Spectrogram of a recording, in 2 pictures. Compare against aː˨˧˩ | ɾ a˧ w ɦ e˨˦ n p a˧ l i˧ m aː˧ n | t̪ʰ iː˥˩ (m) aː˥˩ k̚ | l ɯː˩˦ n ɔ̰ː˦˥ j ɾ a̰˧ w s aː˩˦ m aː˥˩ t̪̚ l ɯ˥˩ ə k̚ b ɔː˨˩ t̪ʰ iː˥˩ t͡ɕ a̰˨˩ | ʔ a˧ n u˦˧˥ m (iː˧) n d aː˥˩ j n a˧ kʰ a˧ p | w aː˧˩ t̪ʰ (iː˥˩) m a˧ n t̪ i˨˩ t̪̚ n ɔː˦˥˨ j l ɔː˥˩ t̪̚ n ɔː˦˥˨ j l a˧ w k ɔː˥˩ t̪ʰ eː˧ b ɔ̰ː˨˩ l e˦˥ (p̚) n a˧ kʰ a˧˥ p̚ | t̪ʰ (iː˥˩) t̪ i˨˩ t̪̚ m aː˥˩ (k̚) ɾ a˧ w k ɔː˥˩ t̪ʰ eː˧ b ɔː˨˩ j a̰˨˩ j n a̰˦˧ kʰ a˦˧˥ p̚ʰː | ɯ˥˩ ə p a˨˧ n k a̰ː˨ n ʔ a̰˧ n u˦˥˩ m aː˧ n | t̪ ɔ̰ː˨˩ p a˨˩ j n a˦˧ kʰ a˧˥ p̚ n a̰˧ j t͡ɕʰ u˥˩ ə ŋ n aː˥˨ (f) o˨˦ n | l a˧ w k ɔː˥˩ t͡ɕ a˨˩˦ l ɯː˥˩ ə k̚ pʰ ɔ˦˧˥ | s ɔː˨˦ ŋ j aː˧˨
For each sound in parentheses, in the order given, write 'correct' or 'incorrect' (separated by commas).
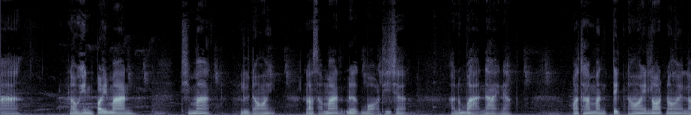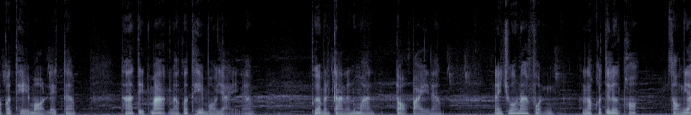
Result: correct, incorrect, incorrect, incorrect, incorrect, correct, correct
